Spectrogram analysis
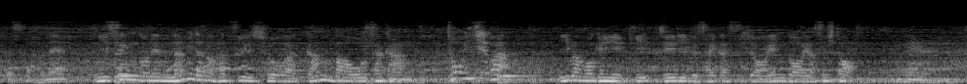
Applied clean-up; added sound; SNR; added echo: none; Bowed string instrument; 12 dB; reverberation time 0.3 s.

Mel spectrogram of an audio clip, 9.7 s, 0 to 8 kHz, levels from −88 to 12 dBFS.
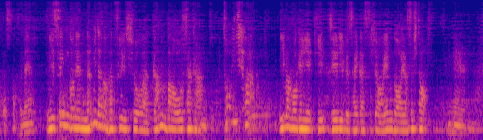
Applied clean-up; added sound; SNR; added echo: neural separator model SepFormer DNS4.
